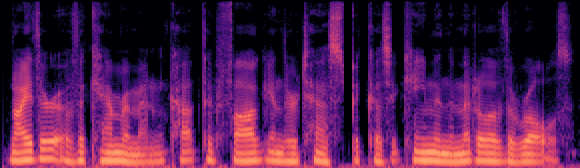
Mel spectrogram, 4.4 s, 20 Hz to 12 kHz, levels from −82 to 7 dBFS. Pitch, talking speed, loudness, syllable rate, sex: 115 Hz, 275 wpm, -17 LUFS, 6.2 syllables/s, male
